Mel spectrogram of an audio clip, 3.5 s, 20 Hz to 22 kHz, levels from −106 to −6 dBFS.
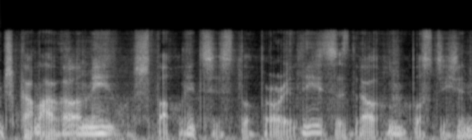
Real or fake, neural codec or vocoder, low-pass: fake; autoencoder, 22.05 kHz, a latent of 192 numbers a frame, VITS, trained on many speakers; 9.9 kHz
